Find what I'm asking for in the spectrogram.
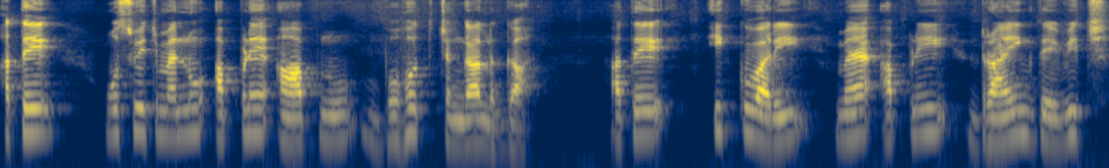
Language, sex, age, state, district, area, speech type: Punjabi, male, 45-60, Punjab, Ludhiana, urban, spontaneous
